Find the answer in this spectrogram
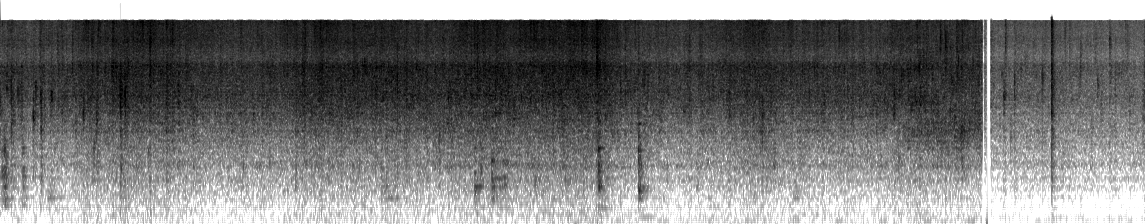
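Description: Sliced onions, garlic and ginger sizzling in hot oil in a nonstick kadhai while a wooden spatula stirs them, with a few scrapes and knocks of the spatula. The sizzle drops suddenly to a quieter level near the end.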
